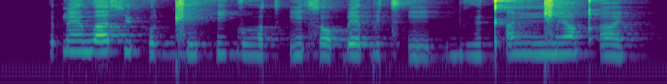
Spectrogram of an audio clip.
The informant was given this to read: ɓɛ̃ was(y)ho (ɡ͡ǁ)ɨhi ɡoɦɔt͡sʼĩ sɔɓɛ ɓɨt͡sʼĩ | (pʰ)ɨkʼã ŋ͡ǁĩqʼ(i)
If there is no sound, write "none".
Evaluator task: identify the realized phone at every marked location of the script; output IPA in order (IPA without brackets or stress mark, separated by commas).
y, ɡ͡ǁ, bʱ, ĩ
